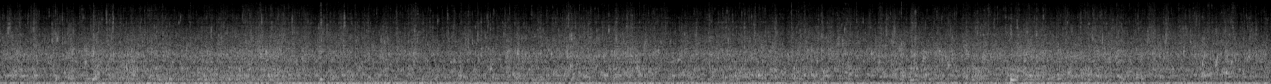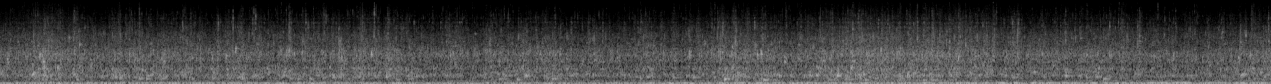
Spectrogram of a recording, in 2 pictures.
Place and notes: canal, Drava river, Zrkovci, Slovenia - under small bridge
